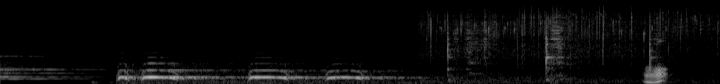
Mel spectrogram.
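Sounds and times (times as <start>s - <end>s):
low mellow hoots: 1.2s - 4.2s
bacon frying in a pan: 4.2s - 7.1s.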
